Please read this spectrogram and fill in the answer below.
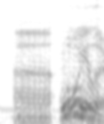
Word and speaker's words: Euler: Do you pronounce it Oiler or Oila? And all my professors pronounced it Oiler with the occasional... who did what? Hang on, my thing froze. Euler Tour, you followed me. Euler, all right, that's how you pronounce it.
